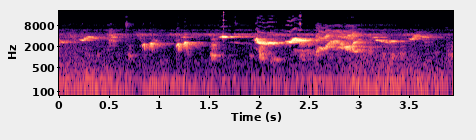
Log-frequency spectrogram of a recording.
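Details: Kutilang emas lure song for drawing birds to respond: short chirps at first, building into a louder run of bubbly, rising and falling warbled notes near the middle of the clip.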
